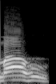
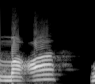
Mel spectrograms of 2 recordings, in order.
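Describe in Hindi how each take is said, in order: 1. पहले दो स्वर मिलकर एक लंबा स्वर बन जाते हैं। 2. पहले दो स्वरों के बीच एक साफ़ विराम है। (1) "ऐसे लोग आमतौर पे माहू बोलते हैं" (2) "लेकिन माहू नहीं होता है, मआ हु होता है"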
